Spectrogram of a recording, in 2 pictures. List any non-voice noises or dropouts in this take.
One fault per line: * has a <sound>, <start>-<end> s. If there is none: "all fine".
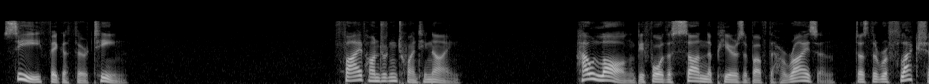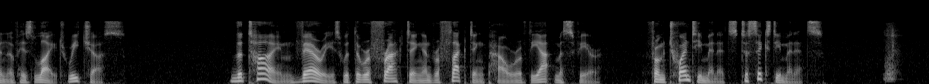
* has a sniff, 18.1-18.3 s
